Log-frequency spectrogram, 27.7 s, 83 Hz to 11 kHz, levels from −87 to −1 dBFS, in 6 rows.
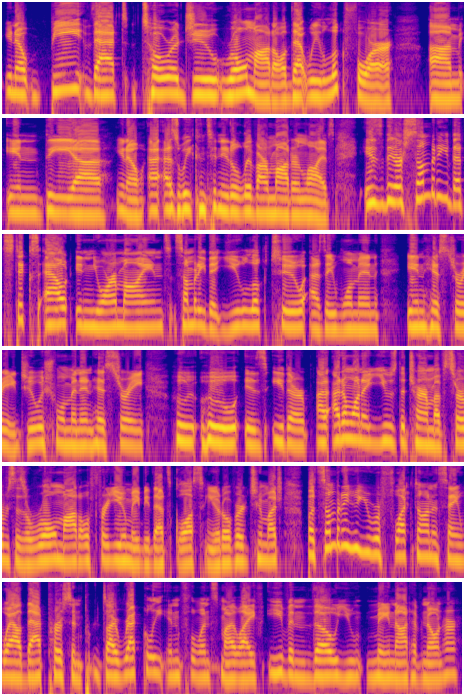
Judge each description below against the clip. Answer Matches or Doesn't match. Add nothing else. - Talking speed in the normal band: Doesn't match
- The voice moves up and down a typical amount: Matches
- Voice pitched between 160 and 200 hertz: Matches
